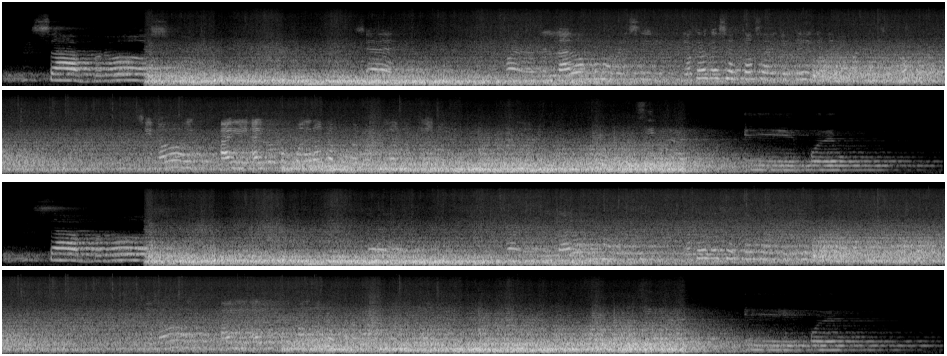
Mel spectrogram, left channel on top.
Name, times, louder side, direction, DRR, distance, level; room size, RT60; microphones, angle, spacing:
voice 1, 0.3-2.3 3.6-4.3 5.0-10.4 10.8-14.0 14.4-14.8, left 2 dB, 55° left, 3 dB, 2.7 m, -24 dB
sound 1, 1.4-16.3, equal, 10° right, 2.2 m, -19 dB
voice 2, 10.8-11.3 15.8-16.4 16.8-17.8, left 1 dB, 25° left, 2 dB, 2.8 m, -31 dB
27.0 x 26.5 x 8.3 m, 3.0 s
head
